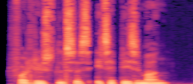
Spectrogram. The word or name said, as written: forlystelsesetablissement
